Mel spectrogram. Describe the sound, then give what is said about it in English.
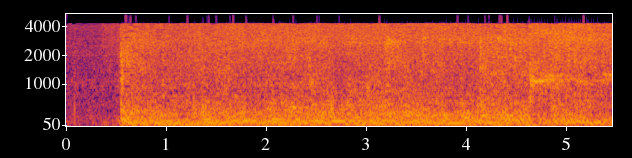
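A bowling ball rolls with a loud, steady low rumble that starts abruptly and carries on for several seconds, with a brief clatter of pins toward the end. No voices. “Well, that's more than just bowling ball. Bowling, that's bowling period. Pins.”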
